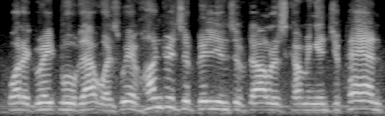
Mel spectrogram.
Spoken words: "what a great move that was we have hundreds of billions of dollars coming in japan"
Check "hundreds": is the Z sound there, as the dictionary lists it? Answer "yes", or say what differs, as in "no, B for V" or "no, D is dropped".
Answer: yes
